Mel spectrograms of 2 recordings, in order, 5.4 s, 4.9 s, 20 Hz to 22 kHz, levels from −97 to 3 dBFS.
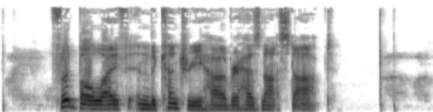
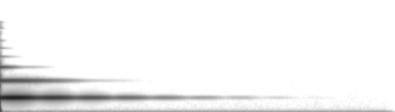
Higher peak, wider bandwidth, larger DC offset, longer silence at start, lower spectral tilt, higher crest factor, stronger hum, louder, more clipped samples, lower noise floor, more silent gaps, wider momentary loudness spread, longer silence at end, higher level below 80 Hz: first, 0 dBFS vs -4 dBFS; first, 17 kHz vs 2.9 kHz; second, under 0.1% vs 0.2%; first, 0.65 s vs 0 s; about the same, -4.5 dB/octave vs -5.5 dB/octave; about the same, 16 dB vs 18 dB; neither; first, -15 LUFS vs -18 LUFS; neither; about the same, -79 dBFS vs -76 dBFS; neither; about the same, 22 LU vs 22 LU; second, 1.25 s vs 3.6 s; first, -54 dBFS vs -64 dBFS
